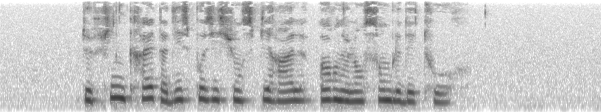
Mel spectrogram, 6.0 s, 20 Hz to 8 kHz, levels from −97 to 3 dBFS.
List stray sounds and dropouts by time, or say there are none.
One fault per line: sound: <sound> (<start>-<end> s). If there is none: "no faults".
no faults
